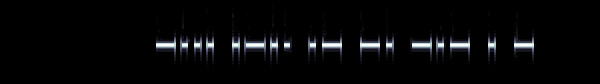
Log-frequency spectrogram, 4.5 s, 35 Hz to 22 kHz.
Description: Morse code, heard as a keyed tone, about 25 wpm, 700 Hz. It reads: BLANKET
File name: practice / 25wpm / Easy Words with Hints - 25wpm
